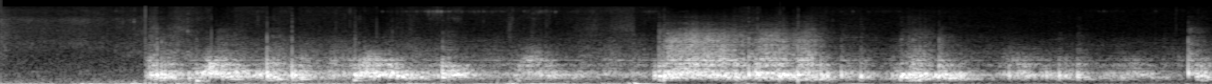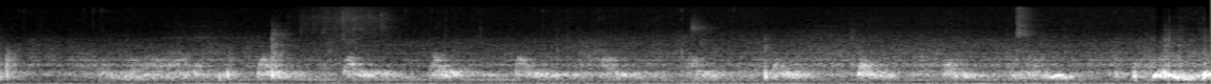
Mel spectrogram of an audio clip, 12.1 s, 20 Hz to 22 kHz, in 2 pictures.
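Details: Fetal heartbeat on Doppler during a routine prenatal visit in a first pregnancy, after initial difficulty detecting it: rapid, rhythmic whooshing pulses at about 136 beats a minute.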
